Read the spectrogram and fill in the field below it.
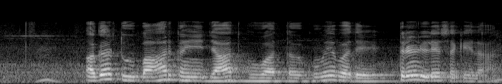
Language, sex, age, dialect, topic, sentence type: Bhojpuri, male, 25-30, Western, banking, statement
